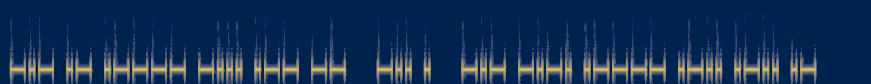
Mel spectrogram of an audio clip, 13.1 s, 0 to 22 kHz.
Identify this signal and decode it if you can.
Morse code, heard as a keyed tone, about 17 wpm, 700 Hz. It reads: KA1BWM DE KC1LLA
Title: USA Callsign DE Callsign 17wpm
